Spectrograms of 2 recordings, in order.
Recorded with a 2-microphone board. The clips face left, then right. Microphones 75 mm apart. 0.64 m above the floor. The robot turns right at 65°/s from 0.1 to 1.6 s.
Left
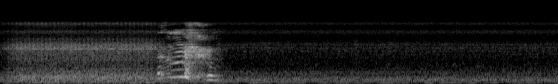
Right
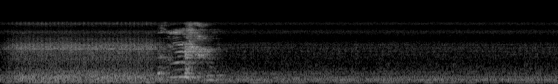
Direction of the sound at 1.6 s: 50° left (ahead or behind).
